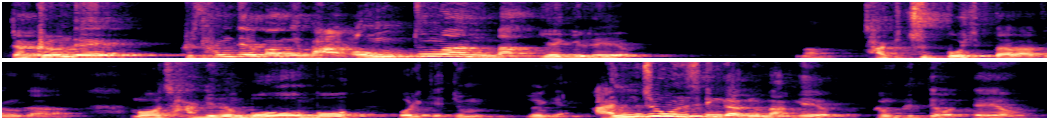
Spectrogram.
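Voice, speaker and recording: A man's voice: high voice, big pitch swings, fairly quick, a little mellow. A male pastor preaching a sermon in a church, speaking emphatically and asking the congregation many rhetorical questions. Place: church sanctuary. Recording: roomy church echo.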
